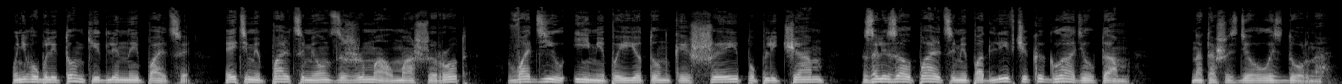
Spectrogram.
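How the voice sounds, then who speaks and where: A man reading a dark story aloud, slow and deliberate. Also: lowish voice, no room sound, clean studio sound. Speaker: narrator. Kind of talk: scripted narration of a dark story.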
